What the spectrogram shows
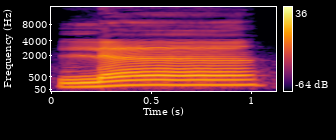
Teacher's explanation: La itu dibaca dengan panjangnya adalah 2 harakat kerana mad asli huruf alif.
